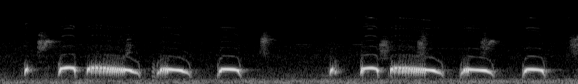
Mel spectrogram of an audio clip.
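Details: Spotted dove used as a caller for luring wild doves, recorded with noise removed. Two repeated phrases of hollow, downward-curving coos, each a quick pip, one long throaty coo and several shorter ones. Light background chirping is also heard.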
